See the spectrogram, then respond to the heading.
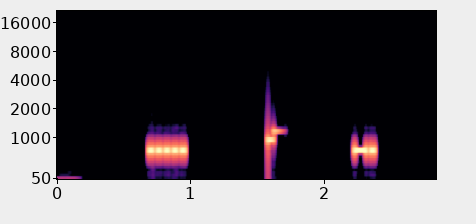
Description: Morse code, heard as a keyed tone, about 40 wpm, 700 Hz. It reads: 5 N
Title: Single Letter-Number - Rapid-Fire 40wpm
